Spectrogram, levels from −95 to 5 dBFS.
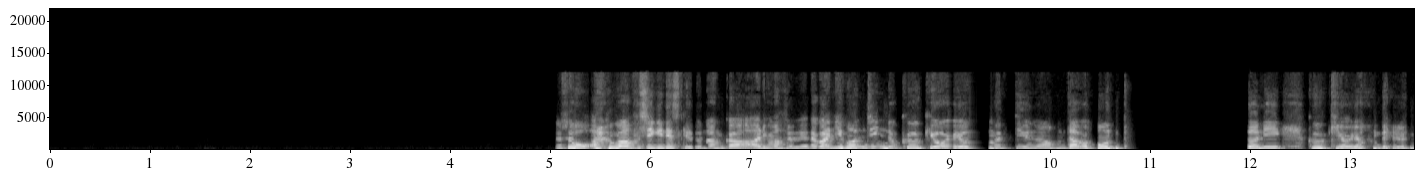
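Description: At 8.97 s the speech hangs for about 51 ms in a short stall from a late packet. The jitter buffer ran dry when a packet was due, so the receiver stretched the last sound until the packet turned up and then carried on from the same point. The result is a briefly held syllable with a faint buzz or dip, and nothing is lost. The whole delivery shifts about 51 ms later.

Two call audio freezes follow, each likely caused by packets held up in transit that left the jitter buffer empty. From 9.18 to 9.48 s roughly 200 ms is filled in. The concealment tail decays and the final 80 ms or so is silent before the speech resumes where it stopped. From 10.75 to 12.00 s the gap is about 1.2 s, and about 1.13 s of that is dead silence after a brief fading continuation. Again the speech picks up without loss, only later. All of this sits on a band-limited call path whose top end stops near 12 kHz, as Opus at a moderate bitrate would give.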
